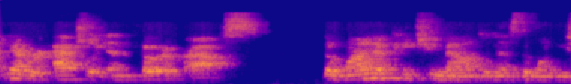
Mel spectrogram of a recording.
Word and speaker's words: Huayna Picchu: Huayna Picchu, yeah. And that's the mountain you see at Machu Picchu. So Machu Picchu is called after the south-facing mountain, which is never actually in photographs. The Huayna Picchu mountain is the one you see in the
